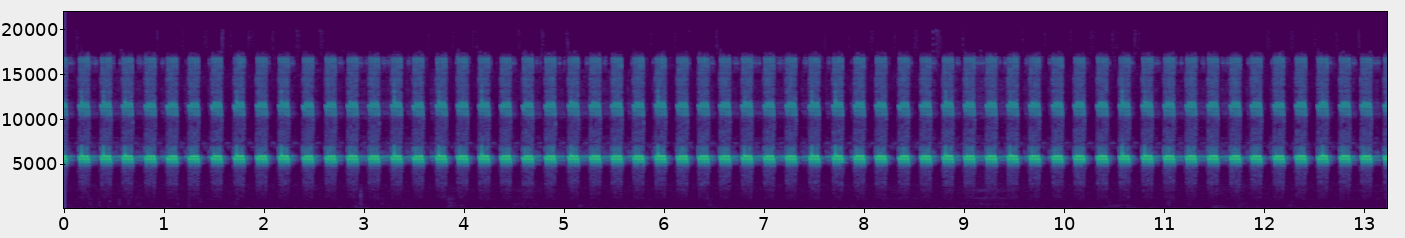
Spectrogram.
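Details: A cricket calls without stopping: rapid, even, high chirps at roughly four per second, very regular throughout, over a soft low background hum.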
